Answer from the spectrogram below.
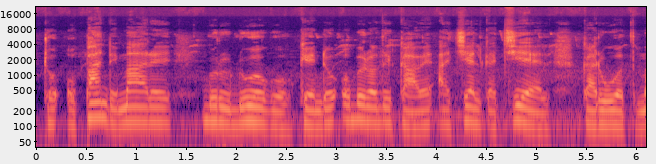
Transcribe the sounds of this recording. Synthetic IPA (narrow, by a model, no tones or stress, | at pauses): tɔʔopandɪmaɾɛbuɾodwoɡokendoʔobeɾɔd̪ɪkawɛʔat͡ʃɪɛlkat͡ʃɪɛlkaɾwot̪m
